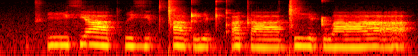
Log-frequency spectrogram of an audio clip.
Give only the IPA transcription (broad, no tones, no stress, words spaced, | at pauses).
t͡sʼiːsʲaːtpi zʲɐtǀaʈiːʈ qʼɘtɽaː ǀiːʈ waː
